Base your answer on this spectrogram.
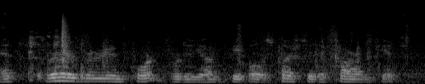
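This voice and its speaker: A man at a moderate pace with ordinary pitch variation, amid audible room echo and noticeable background noise. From Wisconsin. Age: 90s. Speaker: local elder interviewee. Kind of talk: oral history interview.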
